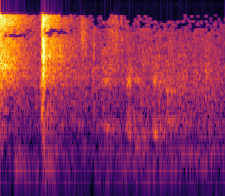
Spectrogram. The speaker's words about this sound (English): Dare you slap me? Don't you ever hit me again!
